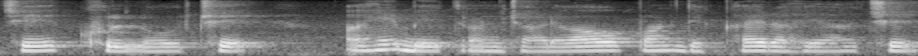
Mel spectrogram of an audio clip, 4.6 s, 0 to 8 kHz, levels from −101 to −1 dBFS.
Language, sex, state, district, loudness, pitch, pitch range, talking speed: Gujarati, female, Gujarat, Gandhinagar, -18 LUFS, 195 Hz, 190-210 Hz, 145 wpm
